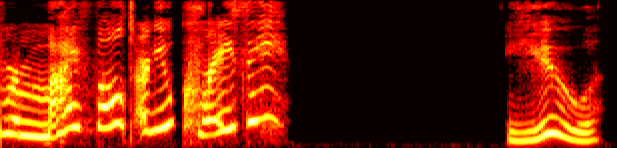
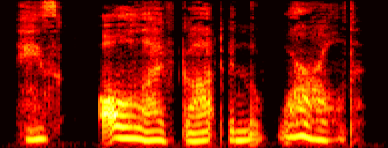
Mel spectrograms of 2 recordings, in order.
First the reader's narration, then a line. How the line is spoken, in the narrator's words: she whispered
